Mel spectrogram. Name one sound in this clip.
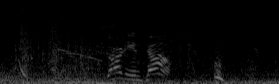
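An energy blast bursts with a sharp crackling whoosh.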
